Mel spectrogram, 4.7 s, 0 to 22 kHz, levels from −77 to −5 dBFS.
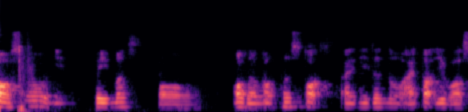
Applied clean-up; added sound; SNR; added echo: neural mask model DeepFilterNet 3.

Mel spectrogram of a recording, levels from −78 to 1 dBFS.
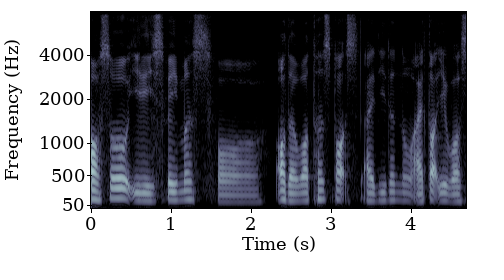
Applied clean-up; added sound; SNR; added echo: none; none; none; none.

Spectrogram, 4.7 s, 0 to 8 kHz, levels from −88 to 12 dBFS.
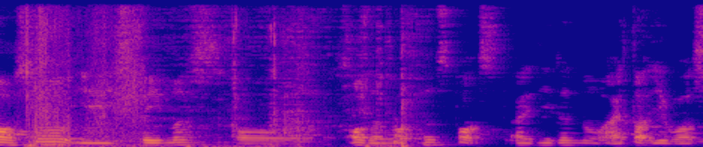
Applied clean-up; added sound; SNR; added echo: classical method WPE with log-MMSE.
